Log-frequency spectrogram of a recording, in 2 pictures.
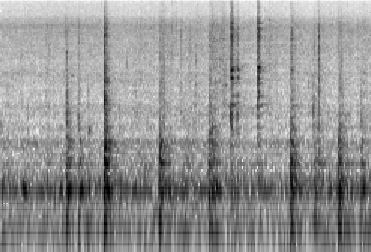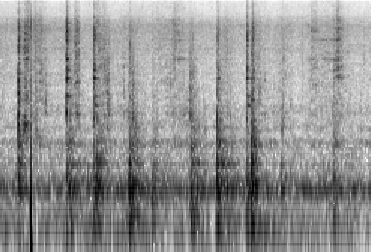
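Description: A steel spoon stirring spice powders into hot oil in a stainless steel pan, scraping and clinking irregularly against the pan, with the oil sizzling.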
